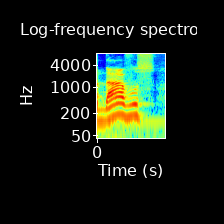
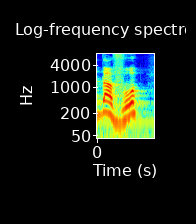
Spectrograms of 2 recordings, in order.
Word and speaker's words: Davos: o correto é muito a gente falar davos ou da você é na verdade era da vô a pronúncia correta o brasil foi muito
